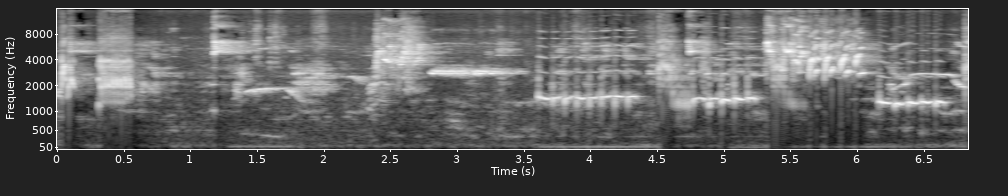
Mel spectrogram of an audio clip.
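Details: Asian pied starling (jalak suren), a prolific singer on a cage-bird training recording, mixes harsh squawks with clear level whistles and rapid buzzy rattles, under a faint low hum.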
